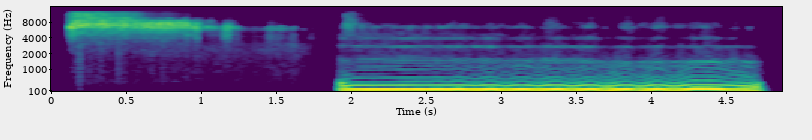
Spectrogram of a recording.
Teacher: Bedanya kalau sin tidak menggetarkan pita suara, pita suara tidak bergetar. Kalau zai pita suara bergetar. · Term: jahr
